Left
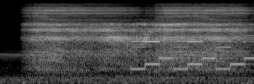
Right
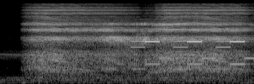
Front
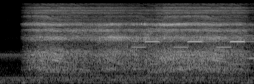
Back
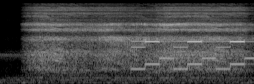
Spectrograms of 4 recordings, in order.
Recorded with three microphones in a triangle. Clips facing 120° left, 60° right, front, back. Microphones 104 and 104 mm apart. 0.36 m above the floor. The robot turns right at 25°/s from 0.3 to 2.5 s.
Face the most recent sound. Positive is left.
turn(degrees=-160)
